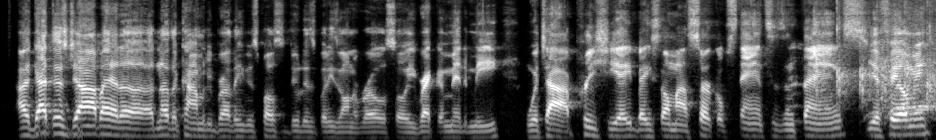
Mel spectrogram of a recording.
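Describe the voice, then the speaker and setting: This man talks at a very fast pace with hardly any pauses, using a medium pitch with ordinary variation. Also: big swings in loudness. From northern Kentucky (Newport). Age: 40s. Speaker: comedian and event emcee. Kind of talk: stand-up style emceeing. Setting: stage with audience at convention. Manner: casual, conversational.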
